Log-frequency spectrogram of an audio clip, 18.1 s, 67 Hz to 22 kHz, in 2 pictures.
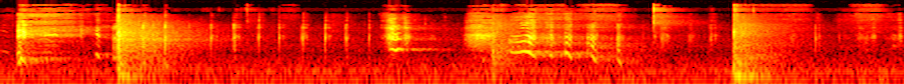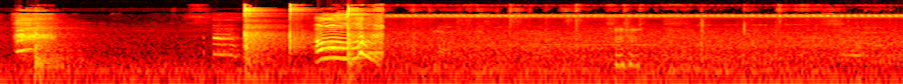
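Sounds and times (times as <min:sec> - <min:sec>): table tennis ball bouncing: 0:11.5 - 0:12.9.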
